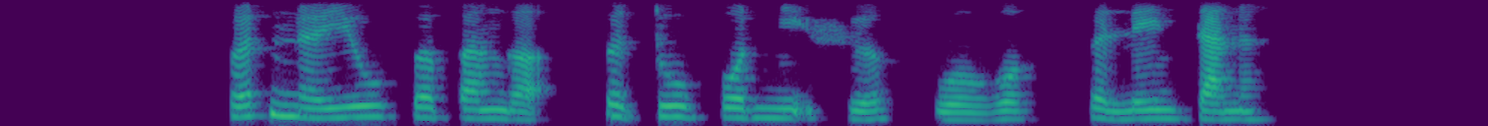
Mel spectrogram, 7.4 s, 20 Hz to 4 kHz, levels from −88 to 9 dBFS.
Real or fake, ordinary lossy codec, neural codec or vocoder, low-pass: real; Opus, 32 kbps; none; 3.6 kHz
